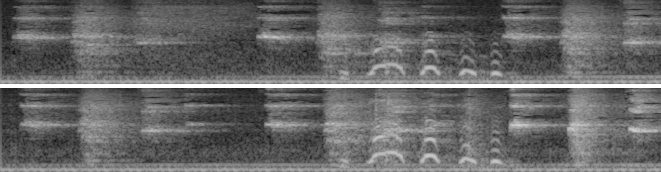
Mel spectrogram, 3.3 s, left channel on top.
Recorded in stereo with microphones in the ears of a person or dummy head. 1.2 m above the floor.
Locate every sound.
0.0 s an engine running: 60° right (ahead or behind)
1.7 s laughter: 55° right (ahead or behind)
